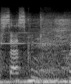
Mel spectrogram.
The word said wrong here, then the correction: Sesquicentennial: I have messed this up every single time. I know how to say it. I told you, I sound dumb every Friday at 5 a.m. Congaree National Park or Sesquicentennial? That's it.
